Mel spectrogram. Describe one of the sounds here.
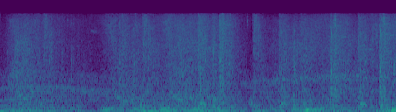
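Video game combat sound effects clash and thud.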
